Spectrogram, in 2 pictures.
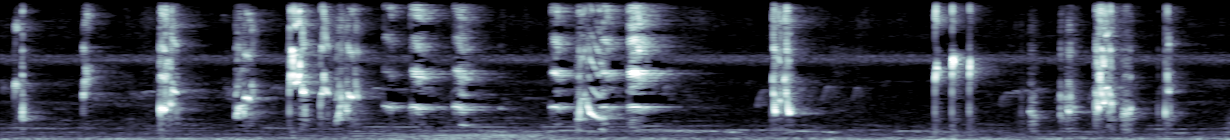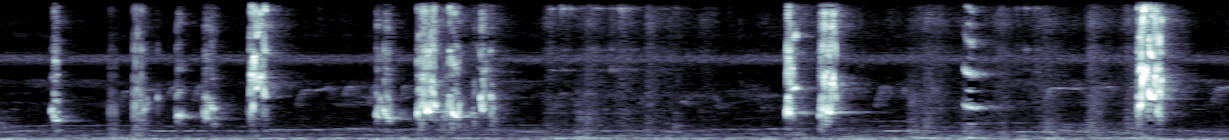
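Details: Fischer's lovebirds, one parblue violet and one parblue turquoise, chattering in the morning: rapid runs of sharp squeaky chirps mixed with harsher notes, pausing briefly between bursts.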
